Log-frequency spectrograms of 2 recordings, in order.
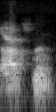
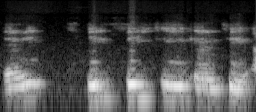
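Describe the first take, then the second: First: Said in the usual way. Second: A C C E N T spelled letter by letter, slowly and higher. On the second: Shown as a demonstration. Spelling the product name out for the host, letter by letter, slowly.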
